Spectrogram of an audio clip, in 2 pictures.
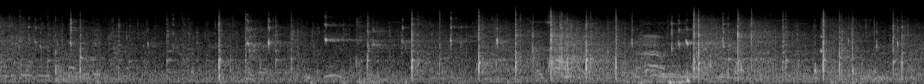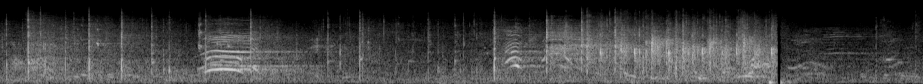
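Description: Shuttlecocks are struck with rackets in a sharp, quick rally.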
